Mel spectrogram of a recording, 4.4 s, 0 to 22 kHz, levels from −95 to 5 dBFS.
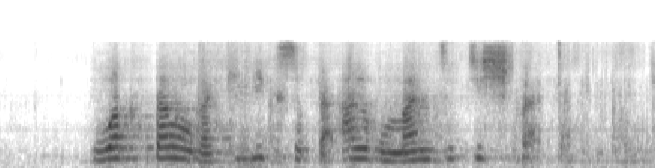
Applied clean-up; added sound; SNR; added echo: neural separator model SepFormer DNS4.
